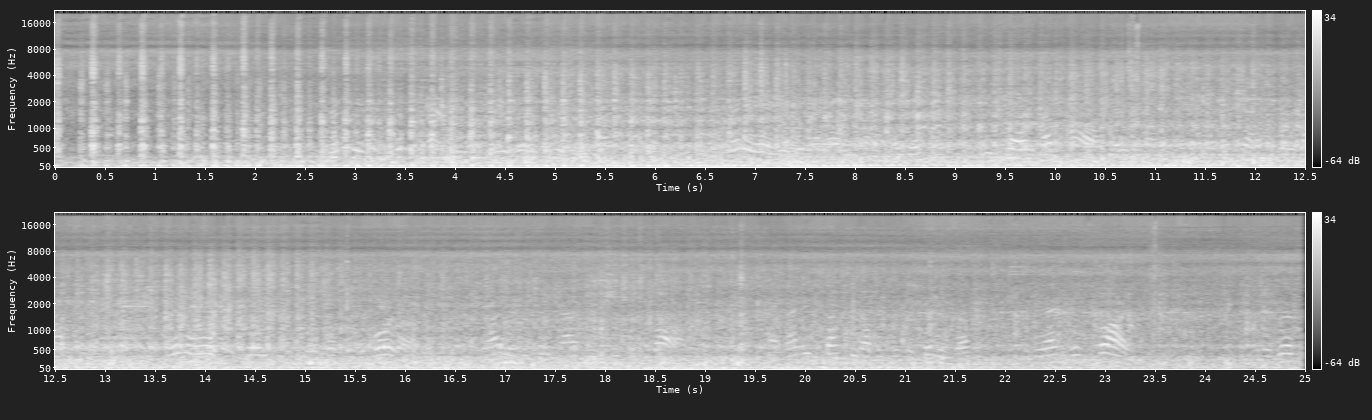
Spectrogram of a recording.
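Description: Preserved steam engine running at a steam rally, a continuous loud chugging and rumbling with a dense mechanical clatter throughout, with talk mixed in.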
